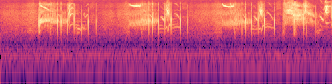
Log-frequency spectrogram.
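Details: European starling song, a busy jumble of squeaky chatter, clicks and high whistles overlapping continuously, over a low background hum.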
